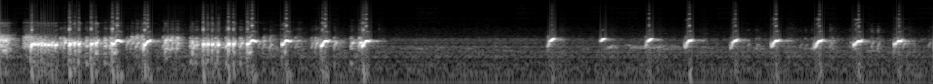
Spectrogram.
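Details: A male White-breasted waterhen calls during the day, recorded live by a set-up camera: loud, raucous croaking ends abruptly, and after a short silence clear, rising, hooked notes repeat roughly every half second.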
